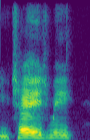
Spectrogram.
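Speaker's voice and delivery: high, mock pleading, imploring tone. Retelling a film scene where a character pleads: imitating a pleading plea. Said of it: "really pleading".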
